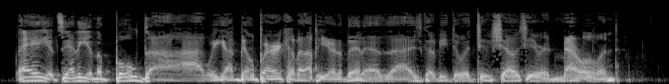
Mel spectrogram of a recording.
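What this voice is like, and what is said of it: Bad morning radio DJ voice. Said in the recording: “With your fucking morning DJ voice. ... sorry, that was a bad morning DJ voice.”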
